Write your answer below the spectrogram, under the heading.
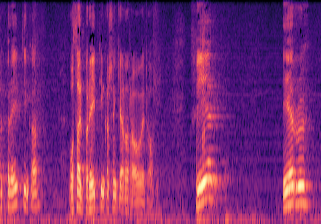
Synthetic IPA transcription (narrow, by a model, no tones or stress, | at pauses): ɛɾpɾeːjt̪iŋkaɾ̥ɔɣθaðɛɾpɾeːjt̪iŋkaɾ̥sɛmcɛɾðaɾ̥a̰wavḛjt̪a̰wθi | kʰvɛːɾ | ɛɾʏ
